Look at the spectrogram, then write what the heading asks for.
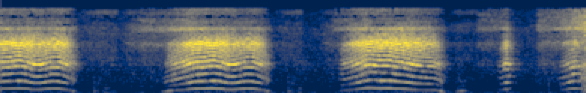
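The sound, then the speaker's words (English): Three loud, high-pitched snores from a man with a cold in a living room, each a squeaky, wavering tone lasting about a second, repeat at steady intervals with short breathy pauses between them and no talking. “That doesn't even sound like snores.”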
